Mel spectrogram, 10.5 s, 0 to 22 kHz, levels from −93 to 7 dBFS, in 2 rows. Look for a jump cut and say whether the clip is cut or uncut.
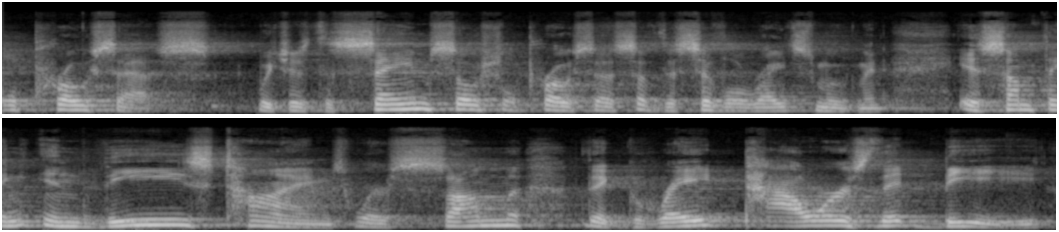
uncut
